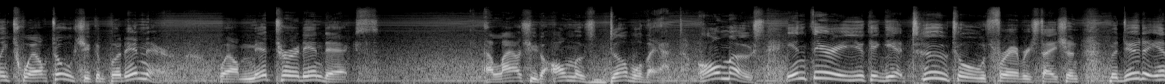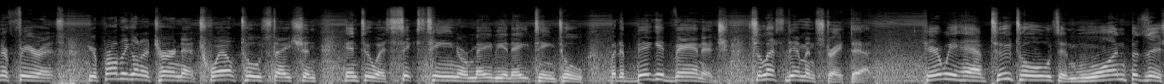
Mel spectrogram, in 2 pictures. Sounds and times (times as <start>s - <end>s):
Speech: 0.0s - 3.8s, 4.8s - 23.2s.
